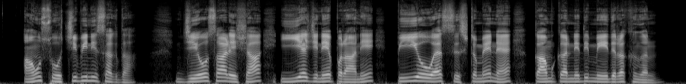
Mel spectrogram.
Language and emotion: Dogri, disgusted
